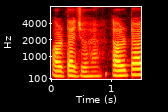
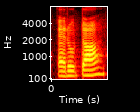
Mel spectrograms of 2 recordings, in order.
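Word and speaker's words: aorta: एरोटा जो है सबसे लार्जेस्ट और लॉन्गेस्ट जो है आर्टरी होता है ये ऑर्टा या फिर ओल्टा, एरोटा, ऐसे दोनों टाइप से इसको प्रोनाउंस किया जा सकता है, ठीक है।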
